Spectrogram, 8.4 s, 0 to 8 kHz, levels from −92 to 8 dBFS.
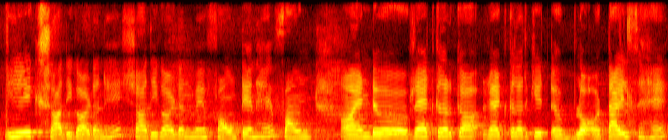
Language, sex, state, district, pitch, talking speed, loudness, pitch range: Hindi, female, Bihar, Madhepura, 220 Hz, 160 wpm, -19 LUFS, 205-230 Hz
